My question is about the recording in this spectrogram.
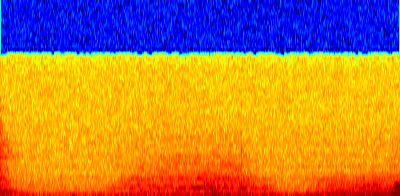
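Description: Faint, steady whine of a CNC rotary tube cutter's drive motors as the machine moves through its automatic program. It comes in about a second in and fades out after about three seconds.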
